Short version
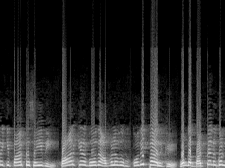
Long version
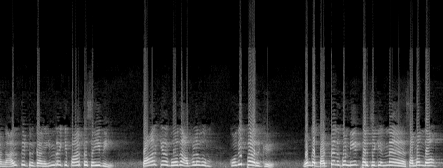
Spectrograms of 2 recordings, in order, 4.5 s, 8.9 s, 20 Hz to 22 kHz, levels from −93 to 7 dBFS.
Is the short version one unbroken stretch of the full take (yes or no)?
no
